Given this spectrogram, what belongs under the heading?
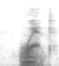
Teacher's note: ends in a sharp abrupt T that just violently cuts off the air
